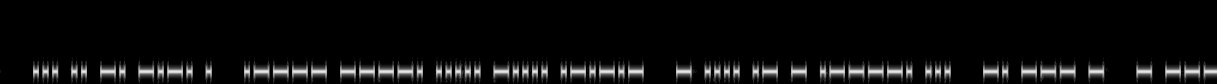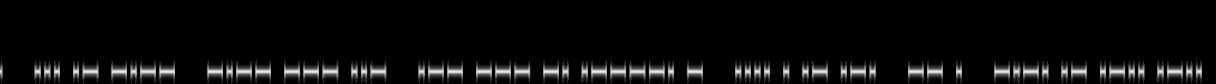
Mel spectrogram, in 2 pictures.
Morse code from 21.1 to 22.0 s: ME

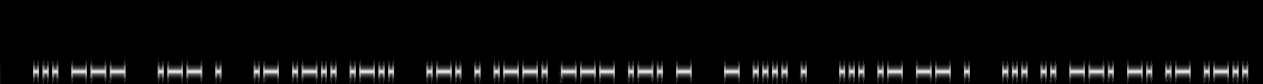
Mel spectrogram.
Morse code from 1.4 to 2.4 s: WE

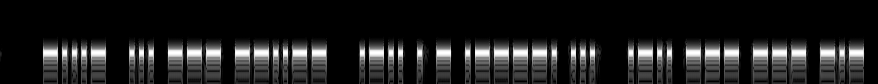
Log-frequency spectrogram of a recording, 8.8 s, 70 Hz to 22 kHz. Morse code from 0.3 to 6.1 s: <BT> SO, LET'S

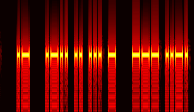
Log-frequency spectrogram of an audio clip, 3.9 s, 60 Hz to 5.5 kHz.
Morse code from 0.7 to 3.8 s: LIST OF

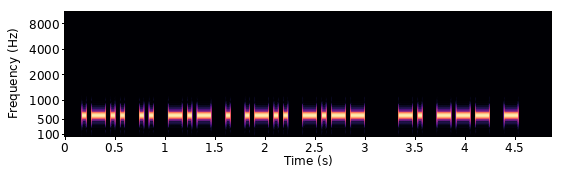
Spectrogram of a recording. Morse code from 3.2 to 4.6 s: NOT

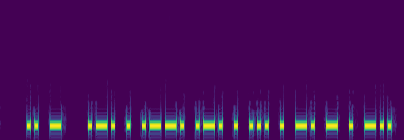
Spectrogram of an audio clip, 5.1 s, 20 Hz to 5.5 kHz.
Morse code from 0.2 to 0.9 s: IT

